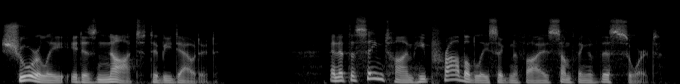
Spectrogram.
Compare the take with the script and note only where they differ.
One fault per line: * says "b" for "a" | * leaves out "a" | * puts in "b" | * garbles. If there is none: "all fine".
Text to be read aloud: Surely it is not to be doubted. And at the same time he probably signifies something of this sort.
all fine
